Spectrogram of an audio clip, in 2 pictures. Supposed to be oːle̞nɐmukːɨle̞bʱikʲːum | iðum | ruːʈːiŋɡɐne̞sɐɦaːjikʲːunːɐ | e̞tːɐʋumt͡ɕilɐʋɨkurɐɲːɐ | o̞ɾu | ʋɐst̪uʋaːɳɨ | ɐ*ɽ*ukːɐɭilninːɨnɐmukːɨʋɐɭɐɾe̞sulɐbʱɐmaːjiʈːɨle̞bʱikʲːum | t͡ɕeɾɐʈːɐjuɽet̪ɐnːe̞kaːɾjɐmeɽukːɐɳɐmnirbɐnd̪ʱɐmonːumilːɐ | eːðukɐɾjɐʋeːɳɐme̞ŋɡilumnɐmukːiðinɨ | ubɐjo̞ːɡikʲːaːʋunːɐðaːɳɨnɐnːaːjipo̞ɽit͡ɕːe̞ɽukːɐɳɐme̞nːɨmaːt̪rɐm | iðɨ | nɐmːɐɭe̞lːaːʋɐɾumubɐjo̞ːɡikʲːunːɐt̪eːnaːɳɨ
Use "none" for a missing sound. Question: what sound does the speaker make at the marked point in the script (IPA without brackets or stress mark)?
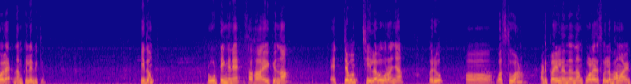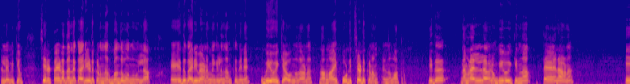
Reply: ɽ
